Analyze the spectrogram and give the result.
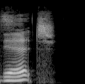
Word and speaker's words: niche: Niche. Do you say niche? – No, I say niche. – Niche. Okay, niche is right.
